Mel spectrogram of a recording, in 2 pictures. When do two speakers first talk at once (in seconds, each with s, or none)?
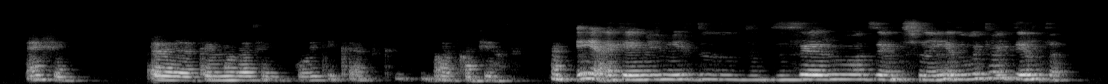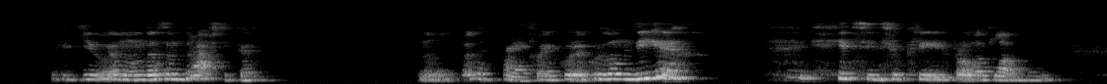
none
